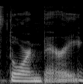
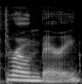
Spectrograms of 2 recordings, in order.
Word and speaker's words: Throneberry: And I keep wanting, every time I read her last name, I read it as Thornberry. – Yeah, no kidding. – But it's Throneberry.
